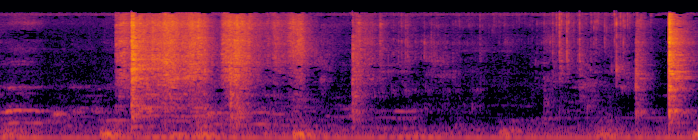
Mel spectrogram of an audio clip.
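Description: Kitchenware being handled: several clinks and knocks of dishes and utensils, with a brief rush of noise about a second in and a sharp click near the end.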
